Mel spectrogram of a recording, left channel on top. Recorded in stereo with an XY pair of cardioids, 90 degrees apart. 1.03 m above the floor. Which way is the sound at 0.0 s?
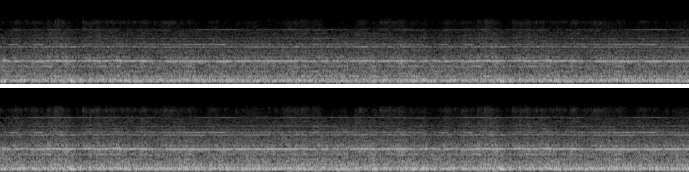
40° right.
